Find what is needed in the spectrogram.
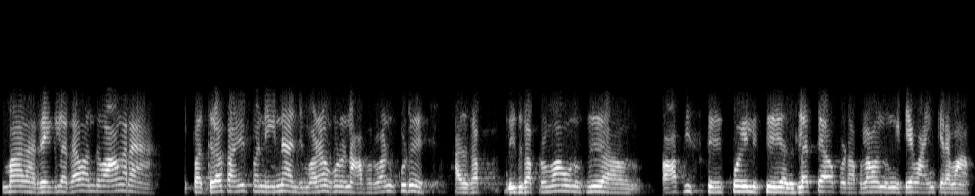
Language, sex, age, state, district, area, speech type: Tamil, female, 30-45, Tamil Nadu, Vellore, urban, conversation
